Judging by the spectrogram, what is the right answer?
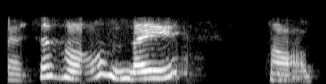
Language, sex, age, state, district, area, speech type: Odia, female, 60+, Odisha, Gajapati, rural, conversation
